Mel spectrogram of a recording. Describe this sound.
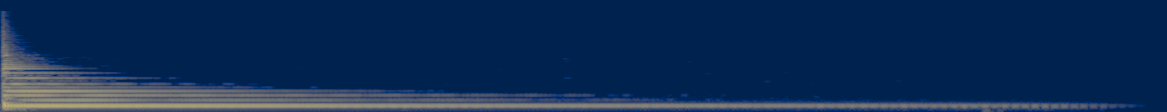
Single note played on an acoustic guitar from bottom E to the next octave E
guitar, acoustic-guitar, acoustic, pluck, single-note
